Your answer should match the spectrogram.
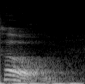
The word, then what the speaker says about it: Pau: the scent mateu p-a-u pronounced poe but this is goat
